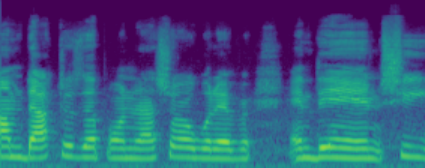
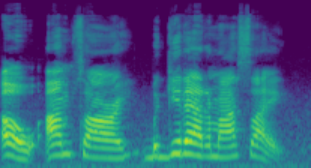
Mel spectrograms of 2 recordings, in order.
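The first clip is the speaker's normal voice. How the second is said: loud, put-on angry, dismissive brush-off; 5 dB louder than usual. Retelling the mother's reply after the whipping stopped, imitating angry mother. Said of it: "She was mad that I got it loose".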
